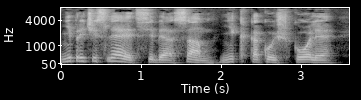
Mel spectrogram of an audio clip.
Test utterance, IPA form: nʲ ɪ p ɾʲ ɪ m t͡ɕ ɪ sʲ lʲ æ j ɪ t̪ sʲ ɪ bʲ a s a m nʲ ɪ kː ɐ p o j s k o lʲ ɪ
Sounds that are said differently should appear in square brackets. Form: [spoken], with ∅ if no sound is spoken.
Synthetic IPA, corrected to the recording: nʲ ɪ p ɾʲ ɪ [∅] t͡ɕ ɪ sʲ lʲ æ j ɪ t̪ sʲ ɪ bʲ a s a m nʲ ɪ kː ɐ [k] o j [ʂ] k o lʲ ɪ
